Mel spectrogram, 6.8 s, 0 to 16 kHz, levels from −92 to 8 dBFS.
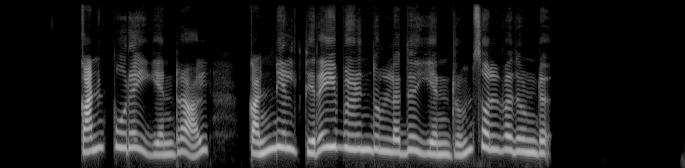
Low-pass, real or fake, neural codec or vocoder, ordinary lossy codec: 14.4 kHz; fake; autoencoder, 48 kHz, 128 numbers a frame, DAC-VAE, trained on Japanese speech; none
